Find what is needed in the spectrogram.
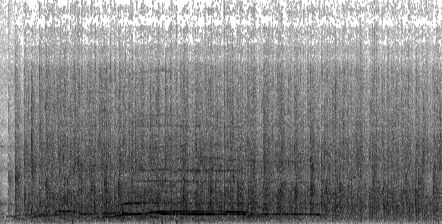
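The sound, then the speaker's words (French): Audience applause greets a guest at a welcoming gathering. Dense, loud clapping runs steadily for about nine seconds, with a few drawn-out tonal calls rising above the crowd noise. “Est-ce que nous pouvons acclamer Jésus”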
